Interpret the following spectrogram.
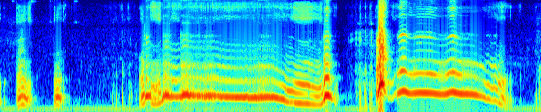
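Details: Female dog Roo, howling strangely after her medication dose went up: two brief yelps, then a long sustained howl that slowly sinks before a rising flick, followed by a sharp yip and a second drawn-out howl.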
